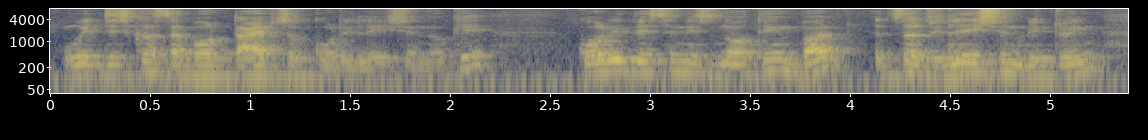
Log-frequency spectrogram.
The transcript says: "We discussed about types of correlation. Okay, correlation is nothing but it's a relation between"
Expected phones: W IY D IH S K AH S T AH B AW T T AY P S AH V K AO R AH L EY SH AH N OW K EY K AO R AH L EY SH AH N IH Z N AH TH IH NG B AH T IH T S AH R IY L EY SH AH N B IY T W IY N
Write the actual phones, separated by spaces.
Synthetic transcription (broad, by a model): W IY D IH S K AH S AH B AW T T AY P S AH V K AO R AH L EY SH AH N OW K EY K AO R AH L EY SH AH N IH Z N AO T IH NG B AH T IH T S AH R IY L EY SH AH N B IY T W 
